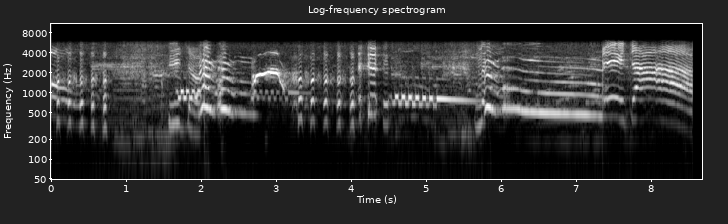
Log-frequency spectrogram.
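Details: Female pet dog howling in response to a phone ringtone. The ringtone's bright electronic melody plays throughout, and long, wavering, descending howls rise over it, loudest in the second half.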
